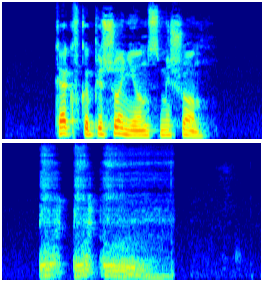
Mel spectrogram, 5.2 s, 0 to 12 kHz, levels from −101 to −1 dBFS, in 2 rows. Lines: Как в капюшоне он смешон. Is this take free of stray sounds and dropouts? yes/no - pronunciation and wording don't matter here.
no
